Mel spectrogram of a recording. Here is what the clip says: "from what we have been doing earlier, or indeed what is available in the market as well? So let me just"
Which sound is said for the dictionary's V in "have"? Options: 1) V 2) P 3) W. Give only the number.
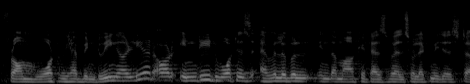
1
